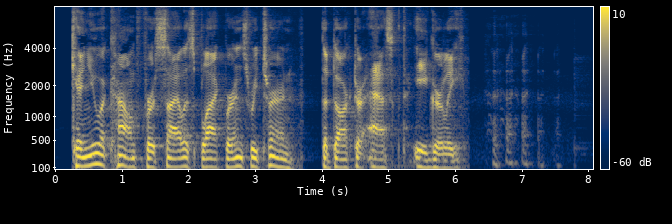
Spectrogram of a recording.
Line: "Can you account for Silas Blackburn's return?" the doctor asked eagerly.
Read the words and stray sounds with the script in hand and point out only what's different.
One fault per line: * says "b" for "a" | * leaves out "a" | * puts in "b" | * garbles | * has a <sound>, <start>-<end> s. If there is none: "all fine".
* has a laugh, 6.4-7.6 s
